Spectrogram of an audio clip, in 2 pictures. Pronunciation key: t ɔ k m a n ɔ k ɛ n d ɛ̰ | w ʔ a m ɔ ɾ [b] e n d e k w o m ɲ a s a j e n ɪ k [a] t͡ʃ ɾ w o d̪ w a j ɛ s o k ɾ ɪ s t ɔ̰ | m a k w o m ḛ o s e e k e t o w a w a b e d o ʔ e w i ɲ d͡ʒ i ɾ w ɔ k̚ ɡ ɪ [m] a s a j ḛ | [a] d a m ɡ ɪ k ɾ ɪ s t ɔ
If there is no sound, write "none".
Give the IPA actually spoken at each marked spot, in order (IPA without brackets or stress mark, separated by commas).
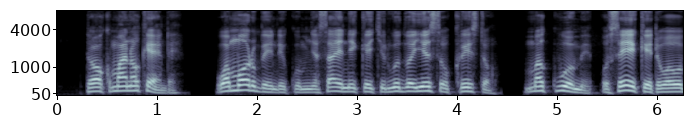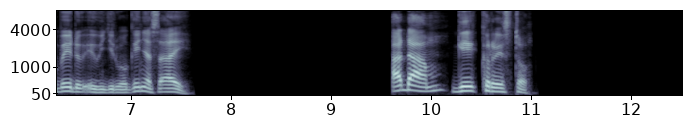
b, e, ɲ, a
